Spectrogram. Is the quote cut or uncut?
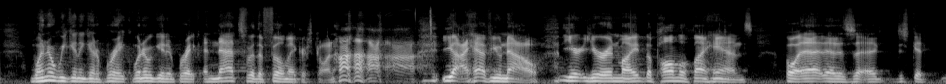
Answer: uncut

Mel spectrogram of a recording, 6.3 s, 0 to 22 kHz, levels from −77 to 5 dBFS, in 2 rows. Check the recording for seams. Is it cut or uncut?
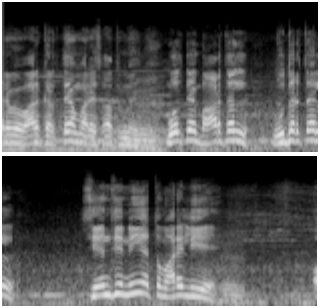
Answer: uncut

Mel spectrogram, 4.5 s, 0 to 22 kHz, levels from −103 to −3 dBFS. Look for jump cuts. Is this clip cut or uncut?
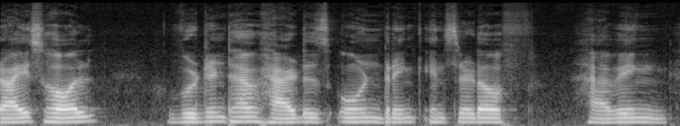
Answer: uncut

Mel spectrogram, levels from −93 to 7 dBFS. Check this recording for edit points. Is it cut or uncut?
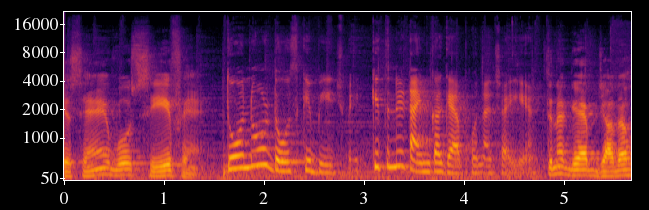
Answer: cut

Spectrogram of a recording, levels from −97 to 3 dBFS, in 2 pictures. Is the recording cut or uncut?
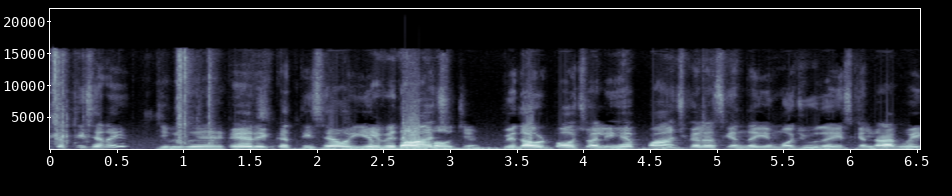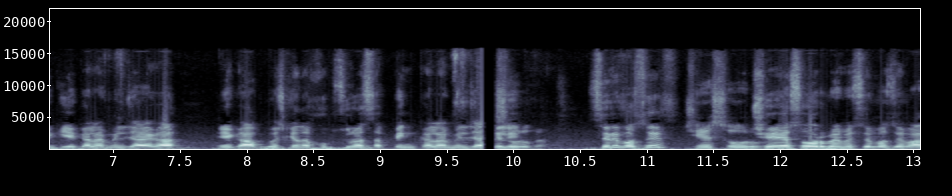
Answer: cut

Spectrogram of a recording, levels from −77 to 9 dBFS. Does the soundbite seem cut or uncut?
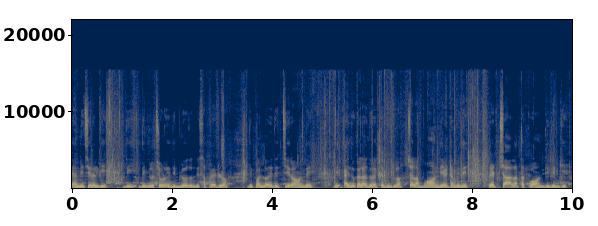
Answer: uncut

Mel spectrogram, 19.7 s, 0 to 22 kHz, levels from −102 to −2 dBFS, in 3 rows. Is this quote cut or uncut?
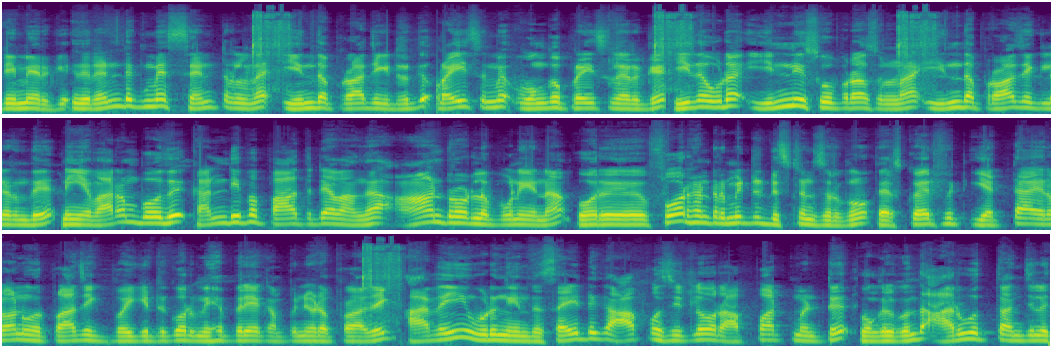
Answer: cut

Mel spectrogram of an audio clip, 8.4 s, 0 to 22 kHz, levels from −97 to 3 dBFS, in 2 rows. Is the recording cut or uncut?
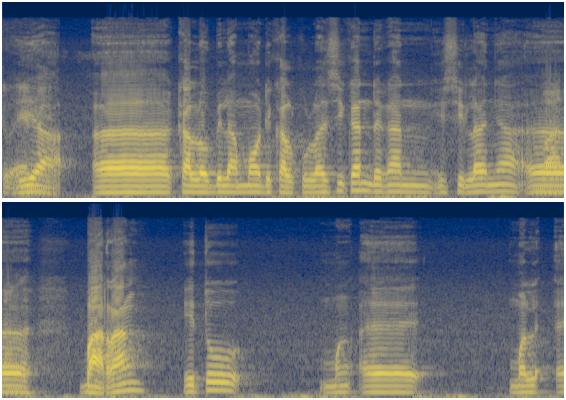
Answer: uncut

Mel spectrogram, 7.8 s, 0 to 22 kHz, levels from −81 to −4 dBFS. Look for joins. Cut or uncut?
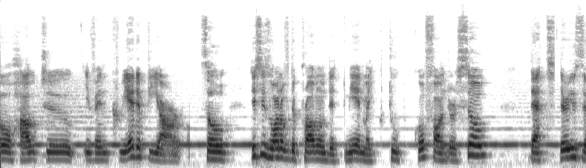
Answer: cut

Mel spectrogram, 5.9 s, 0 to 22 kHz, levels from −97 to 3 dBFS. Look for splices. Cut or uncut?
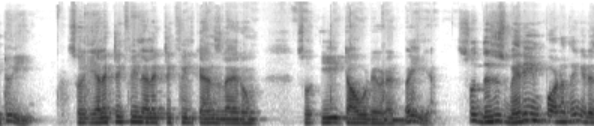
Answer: uncut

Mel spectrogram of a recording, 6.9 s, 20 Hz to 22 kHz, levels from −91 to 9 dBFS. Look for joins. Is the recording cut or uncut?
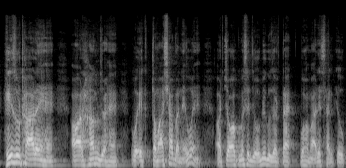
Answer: uncut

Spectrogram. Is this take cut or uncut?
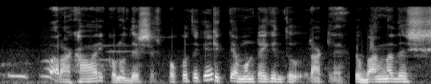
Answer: cut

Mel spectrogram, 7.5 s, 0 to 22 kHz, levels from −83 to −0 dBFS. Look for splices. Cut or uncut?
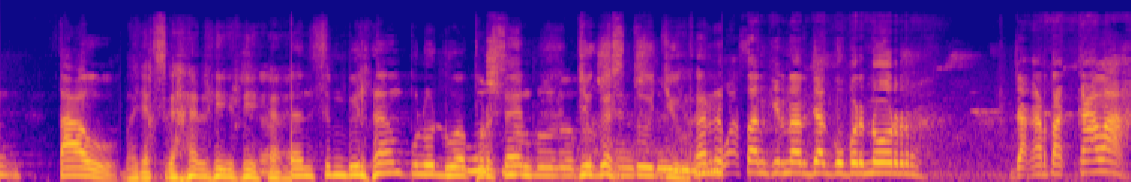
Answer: cut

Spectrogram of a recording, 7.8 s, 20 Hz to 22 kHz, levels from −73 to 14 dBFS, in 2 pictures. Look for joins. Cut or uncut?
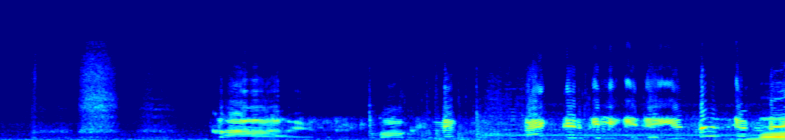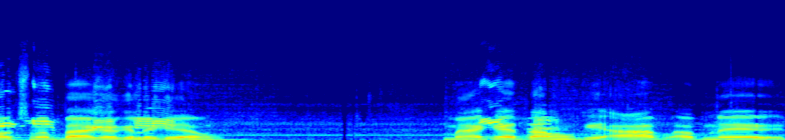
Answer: cut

